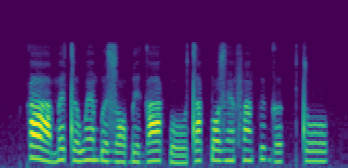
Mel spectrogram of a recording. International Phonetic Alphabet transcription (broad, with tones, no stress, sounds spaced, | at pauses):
k aː˦˨ m ɛ˦ t ə˧ w ɛ̃˦ ɓ ə˧ z ɔ˨ ɓ e˨ ɡ aː˧ k͡p oː˨ t a˦ k͡p ɔ˦ z ɛ̃˦ f ã˦ k ɨ˦ ɡ ə˧ | t oː˦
